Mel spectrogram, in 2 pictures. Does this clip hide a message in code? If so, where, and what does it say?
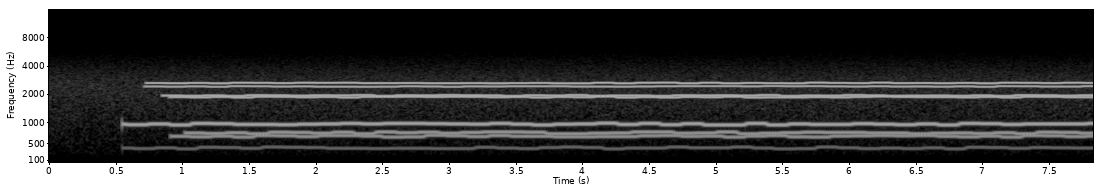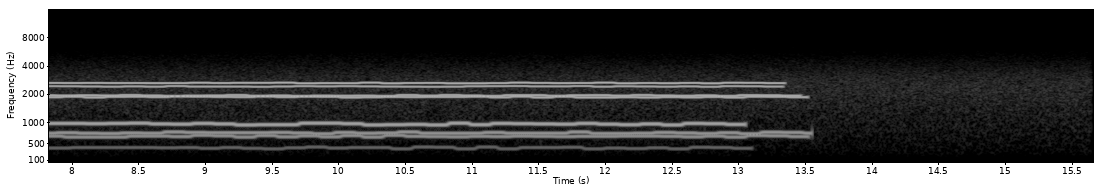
Yes: FT8 (several signals at once) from 0.6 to 13.6 s, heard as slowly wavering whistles, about 6.25 baud.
